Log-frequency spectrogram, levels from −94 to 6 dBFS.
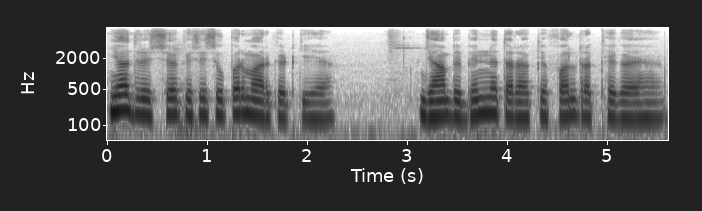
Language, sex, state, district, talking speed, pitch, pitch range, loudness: Hindi, male, Karnataka, Bangalore, 160 wpm, 150 Hz, 140-160 Hz, -17 LUFS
